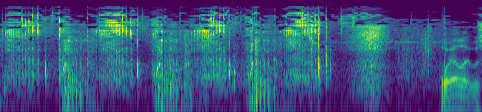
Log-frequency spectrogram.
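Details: Chainsaw after Texas ice storm, choke on, carb screws untouched: repeated recoil pulls, ratchety whirring, no firing; spark later found present, compression to be checked. Cranks but won't start.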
